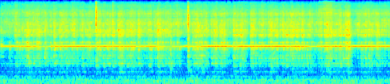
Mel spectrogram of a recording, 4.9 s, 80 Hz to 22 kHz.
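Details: Oil burner being bled after running out of oil, control jumpered so it won't shut off, 150 gallons being added: steady even roar with high airy hiss, no surging or cutting out; firing continuously.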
